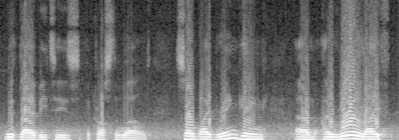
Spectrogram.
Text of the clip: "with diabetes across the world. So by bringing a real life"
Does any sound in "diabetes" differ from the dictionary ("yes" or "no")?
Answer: no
